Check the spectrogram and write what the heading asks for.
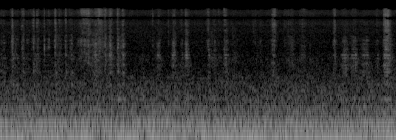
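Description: Small paintbrush dabbing and brushing stain into rough wood: soft, scattered scratching taps of the bristles against the board, over a steady low hum.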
